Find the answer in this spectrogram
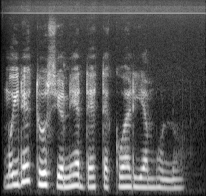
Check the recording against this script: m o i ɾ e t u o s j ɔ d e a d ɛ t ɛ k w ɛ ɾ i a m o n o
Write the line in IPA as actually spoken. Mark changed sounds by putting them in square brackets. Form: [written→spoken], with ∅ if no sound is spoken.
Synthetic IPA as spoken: m o i ɾ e t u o s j ɔ [d→n] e [a→ɛ] d ɛ t ɛ k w [ɛ→a] ɾ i a m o n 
